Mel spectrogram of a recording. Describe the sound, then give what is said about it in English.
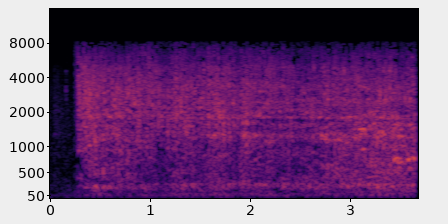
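Water gushes out of a shoe soaked while hiking through a lake in the woods, emptied in one sudden, steady pour, a loud hissing splash that starts abruptly and runs unbroken for several seconds with no voices. “I better empty the water out of my shoes.”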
